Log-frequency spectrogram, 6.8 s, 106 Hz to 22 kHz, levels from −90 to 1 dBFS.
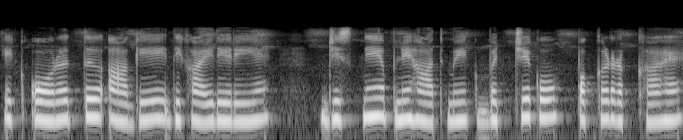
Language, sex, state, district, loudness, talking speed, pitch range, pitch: Hindi, female, Himachal Pradesh, Shimla, -17 LUFS, 150 wpm, 225-240 Hz, 230 Hz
